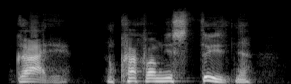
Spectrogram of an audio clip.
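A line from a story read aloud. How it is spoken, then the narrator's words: Exclaiming. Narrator (Russian): воскликнул Дориан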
